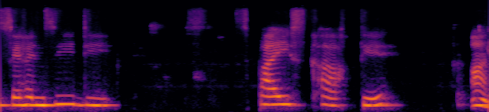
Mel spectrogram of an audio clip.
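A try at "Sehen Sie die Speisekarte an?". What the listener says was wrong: Speise. It's not spice. Speise. Speise.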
